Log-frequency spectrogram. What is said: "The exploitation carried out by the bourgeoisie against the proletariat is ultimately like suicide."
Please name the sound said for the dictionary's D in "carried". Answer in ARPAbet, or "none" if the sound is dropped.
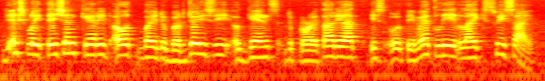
D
